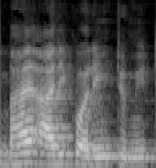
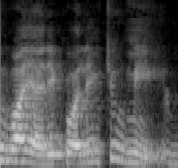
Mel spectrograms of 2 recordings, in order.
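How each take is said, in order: First: Why said as bhai with breathy bh; the common mistake, bhai are you calling; wrong bhai pronunciation. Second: Why with a clear w sound; the right way, clean w; correct why. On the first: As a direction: start Why like Hindi भाई. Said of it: "लोग इसे ज़्यादातर क्या बोलते हैं". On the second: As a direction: say Why with rounded w, not bh. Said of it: "क्या बोलेंगे". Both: Shown as a demonstration.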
